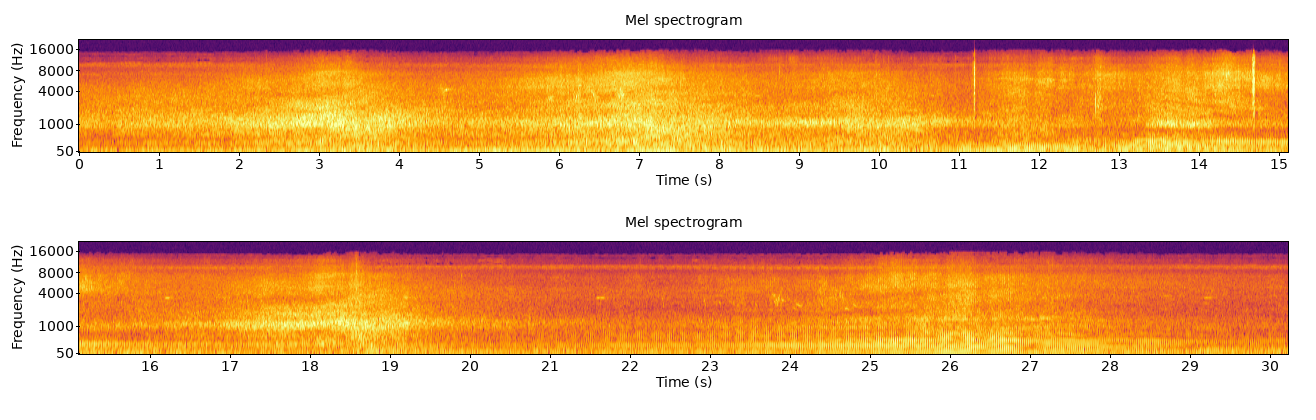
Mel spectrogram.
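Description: Road traffic passing close by: a series of vehicles going past one after another, each swelling and fading over a few seconds, some with an engine note that falls in pitch as it goes by.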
